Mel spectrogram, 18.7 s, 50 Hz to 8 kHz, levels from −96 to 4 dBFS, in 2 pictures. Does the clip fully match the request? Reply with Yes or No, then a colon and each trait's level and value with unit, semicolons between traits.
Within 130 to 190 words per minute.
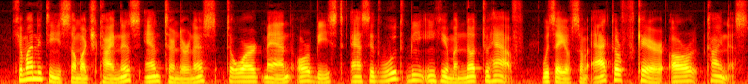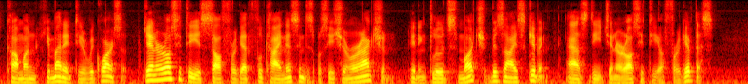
Yes: average, 165 wpm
